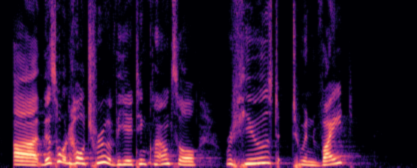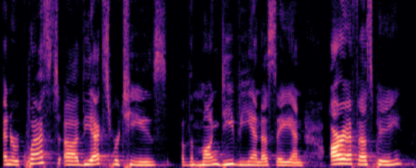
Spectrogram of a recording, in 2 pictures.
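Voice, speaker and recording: A loud, high-pitched woman's voice with lively intonation. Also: moderate pace. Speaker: community member in audience. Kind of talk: heated public forum statement. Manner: loud, boisterous.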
